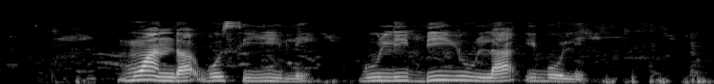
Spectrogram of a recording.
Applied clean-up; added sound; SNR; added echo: none; none; none; none.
